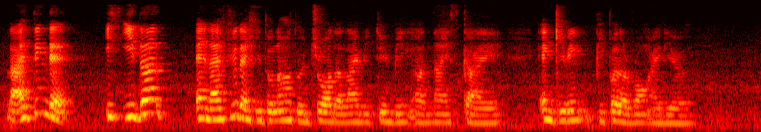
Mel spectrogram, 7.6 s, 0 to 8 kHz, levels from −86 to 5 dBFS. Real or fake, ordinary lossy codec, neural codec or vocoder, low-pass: real; none; none; 7.2 kHz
